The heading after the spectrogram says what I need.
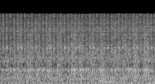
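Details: Steady engine idle with a busy, fairly high-pitched mechanical clatter. The check engine light is on and a scan shows an ECU communication loss. The boss suggests the clutch adjusting causes the noise; the source is unconfirmed.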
